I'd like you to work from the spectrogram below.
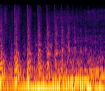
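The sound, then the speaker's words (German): A combustion engine runs with a steady low rumble, its rapid rhythmic firing pulses clearly audible at first and then settling into an even idle. No voices. “a piston will move up, compress that gas, and then spark plugs do their thing and they set that gasoline on fire”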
